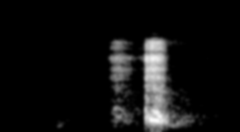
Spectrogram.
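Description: A person sneezing once: a softer intake of breath about a second in, then the louder sneeze just after.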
